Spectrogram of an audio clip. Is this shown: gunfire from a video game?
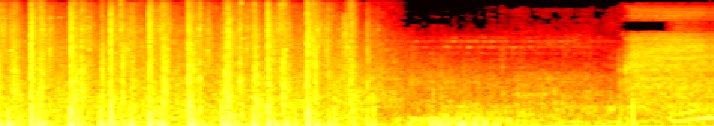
yes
